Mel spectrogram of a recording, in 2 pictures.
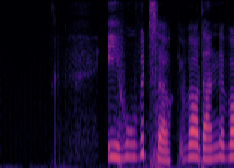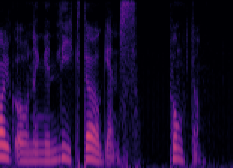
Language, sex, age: Norwegian, female, 41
